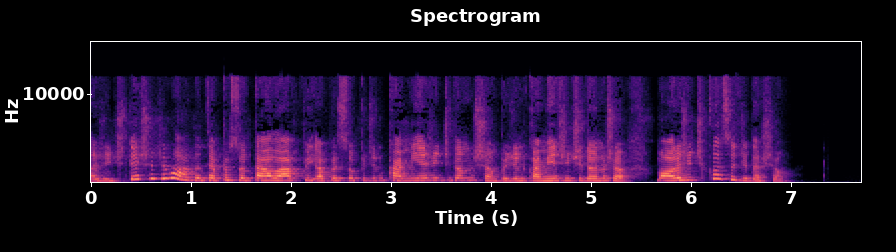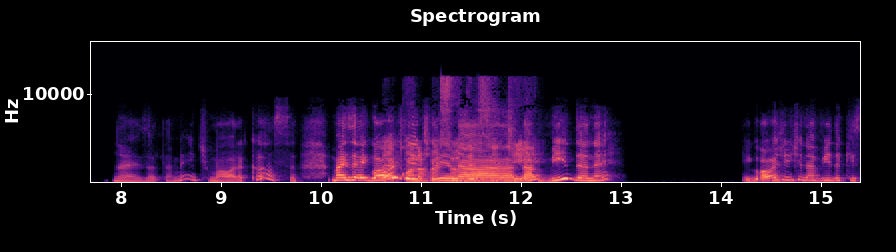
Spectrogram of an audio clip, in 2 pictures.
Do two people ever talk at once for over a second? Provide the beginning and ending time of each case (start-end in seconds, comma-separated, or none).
10.6-12.3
